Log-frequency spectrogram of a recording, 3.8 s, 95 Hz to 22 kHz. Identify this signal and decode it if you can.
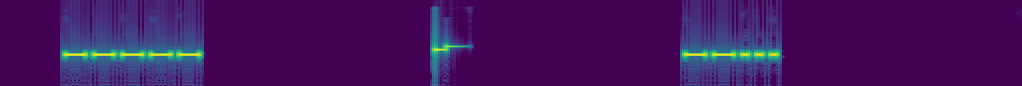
Morse code, heard as a keyed tone, about 46 wpm, 700 Hz. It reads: 0 7
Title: Single Letter-Number Alt 45wpm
